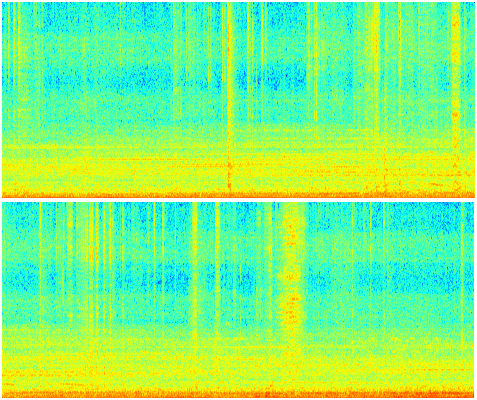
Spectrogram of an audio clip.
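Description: Train wheels click over rail joints now and then.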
